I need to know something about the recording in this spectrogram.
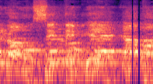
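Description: Czech brass band playing a lively song, with several vocalists singing together over the brass and a steady bass beat about twice a second.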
